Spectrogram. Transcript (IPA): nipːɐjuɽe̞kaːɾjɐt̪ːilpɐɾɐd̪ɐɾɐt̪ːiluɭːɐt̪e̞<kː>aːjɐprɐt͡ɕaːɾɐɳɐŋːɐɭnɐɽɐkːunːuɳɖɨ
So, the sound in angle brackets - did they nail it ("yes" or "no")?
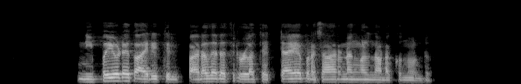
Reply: no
